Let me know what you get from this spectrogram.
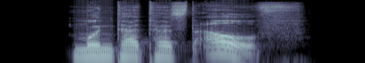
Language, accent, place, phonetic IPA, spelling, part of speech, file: German, Germany, Berlin, [ˌmʊntɐtəst ˈaʊ̯f], muntertest auf, verb, De-muntertest auf.ogg
- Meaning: inflection of aufmuntern: 1. second-person singular preterite 2. second-person singular subjunctive II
